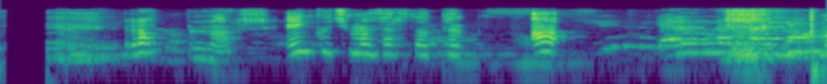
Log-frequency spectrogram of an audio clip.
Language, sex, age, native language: Icelandic, female, 13, Icelandic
